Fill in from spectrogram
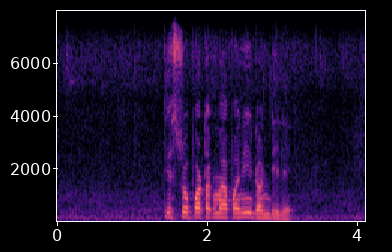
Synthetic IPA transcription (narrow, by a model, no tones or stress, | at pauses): t̪esropʌʈʌkmapʌniɖʌɳɖile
